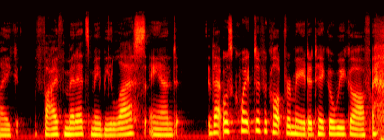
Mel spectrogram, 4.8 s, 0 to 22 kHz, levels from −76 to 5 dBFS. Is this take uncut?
yes; 0 cuts

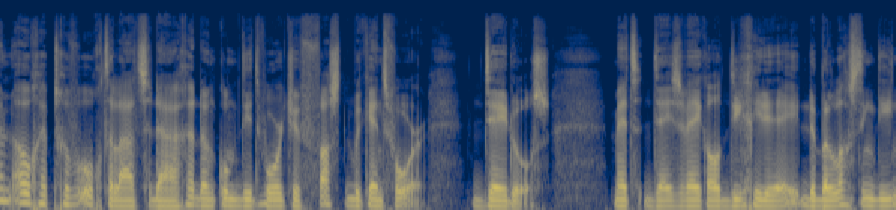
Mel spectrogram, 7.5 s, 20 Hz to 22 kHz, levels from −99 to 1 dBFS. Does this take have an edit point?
no; 0 cuts

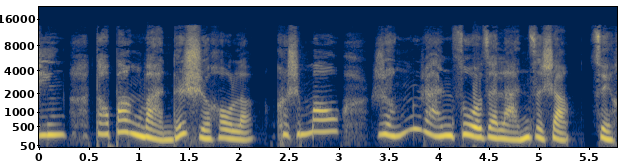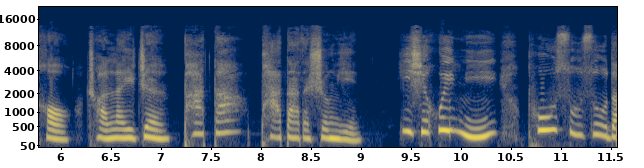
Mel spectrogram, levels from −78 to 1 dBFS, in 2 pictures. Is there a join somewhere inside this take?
yes; 5 cuts; at 2.3 s, 5.4 s, 6.2 s, 7.2 s, 9.2 s

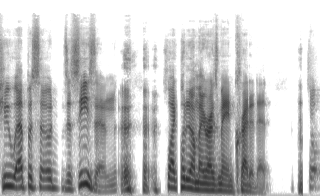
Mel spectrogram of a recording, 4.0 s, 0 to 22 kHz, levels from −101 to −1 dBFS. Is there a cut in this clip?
yes; 1 cut; at 2.2 s

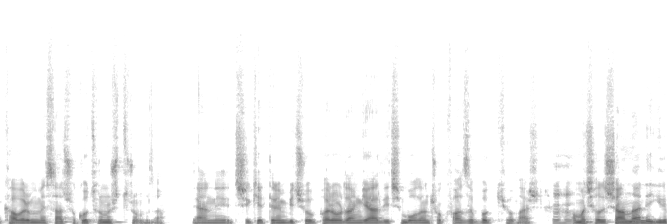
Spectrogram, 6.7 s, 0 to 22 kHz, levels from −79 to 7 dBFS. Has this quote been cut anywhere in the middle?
yes; 1 cut; at 5.5 s

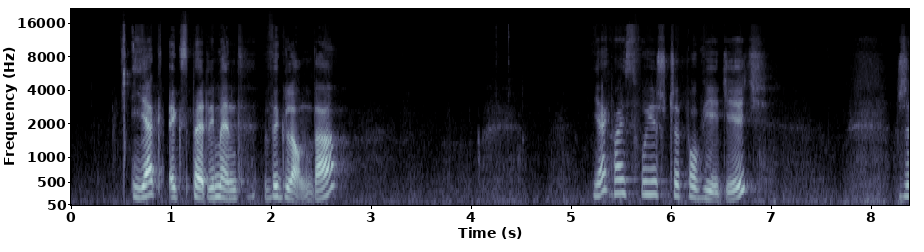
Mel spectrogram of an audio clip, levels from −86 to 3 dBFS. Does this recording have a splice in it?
yes; 2 cuts; at 0.9 s, 5.4 s

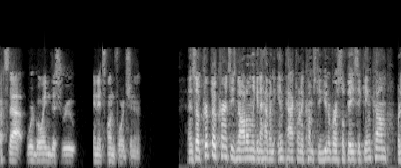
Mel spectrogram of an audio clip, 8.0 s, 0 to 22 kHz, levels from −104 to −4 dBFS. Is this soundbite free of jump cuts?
yes; 0 cuts

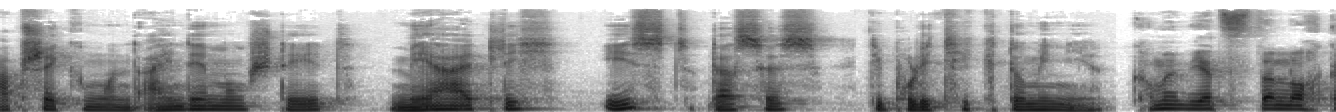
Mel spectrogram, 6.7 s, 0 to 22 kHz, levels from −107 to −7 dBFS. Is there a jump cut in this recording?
yes; 4 cuts; at 1.8 s, 3.5 s, 4.3 s, 5.6 s

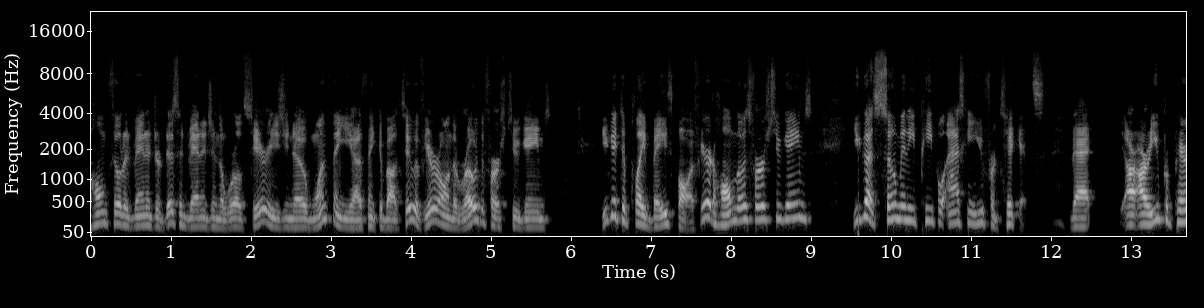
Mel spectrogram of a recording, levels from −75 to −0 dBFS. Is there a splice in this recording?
no; 0 cuts

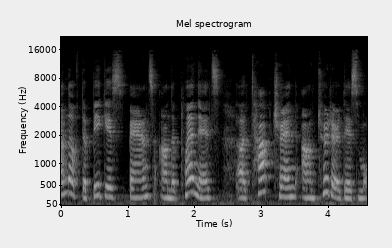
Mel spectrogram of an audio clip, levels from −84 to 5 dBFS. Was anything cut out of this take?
yes; 1 cut; at 2.6 s

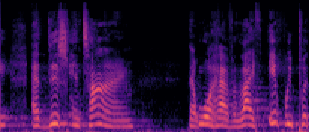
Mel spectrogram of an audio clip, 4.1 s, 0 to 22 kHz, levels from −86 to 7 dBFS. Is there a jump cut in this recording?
yes; 2 cuts; at 0.9 s, 2.6 s

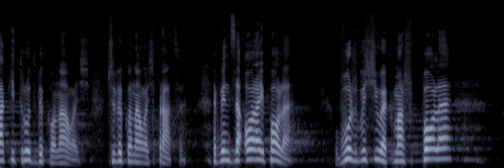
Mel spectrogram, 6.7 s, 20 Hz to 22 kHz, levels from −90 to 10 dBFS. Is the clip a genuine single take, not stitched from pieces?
yes; 0 cuts

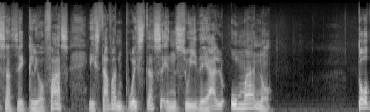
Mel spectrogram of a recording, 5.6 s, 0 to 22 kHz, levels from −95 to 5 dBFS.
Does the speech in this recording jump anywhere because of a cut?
no; 0 cuts

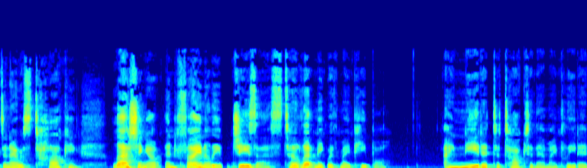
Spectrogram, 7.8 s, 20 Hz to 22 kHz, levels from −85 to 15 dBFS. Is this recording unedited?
no; 3 cuts; at 2.2 s, 3.0 s, 4.3 s

